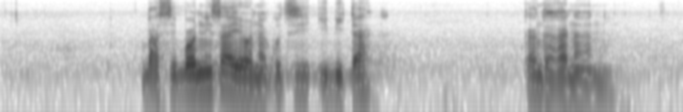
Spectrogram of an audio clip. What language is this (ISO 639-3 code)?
ssw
